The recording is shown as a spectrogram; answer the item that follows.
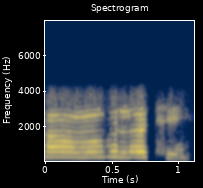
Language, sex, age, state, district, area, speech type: Odia, female, 45-60, Odisha, Angul, rural, conversation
